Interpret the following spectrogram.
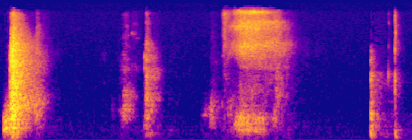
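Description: An exercise mat being flapped out and dropped onto the floor: a sharp slap at the start, two short rustles, a longer whooshing rush about two seconds in, and a few quick clicks near the end.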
